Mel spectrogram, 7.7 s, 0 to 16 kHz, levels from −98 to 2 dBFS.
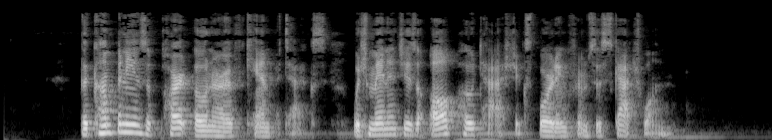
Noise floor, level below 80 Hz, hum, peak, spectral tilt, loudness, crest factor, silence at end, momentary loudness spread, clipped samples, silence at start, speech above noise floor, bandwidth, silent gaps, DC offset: -76 dBFS; -58 dBFS; none; -2 dBFS; -6 dB/octave; -20 LUFS; 20 dB; 1 s; 18 LU; under 0.1%; 0.8 s; 56 dB; 11.5 kHz; none; under 0.1%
